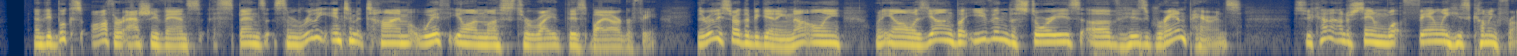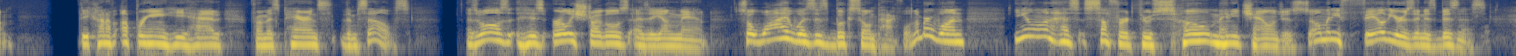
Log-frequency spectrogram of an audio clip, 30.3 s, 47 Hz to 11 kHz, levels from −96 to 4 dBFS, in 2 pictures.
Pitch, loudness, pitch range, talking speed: 165 Hz, -14 LUFS, 145-195 Hz, 175 wpm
